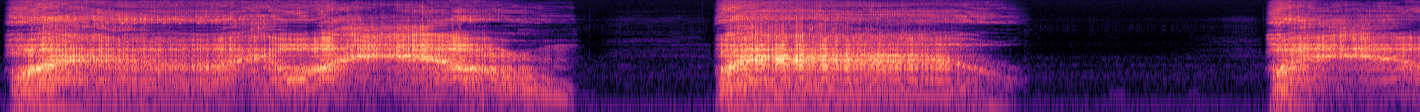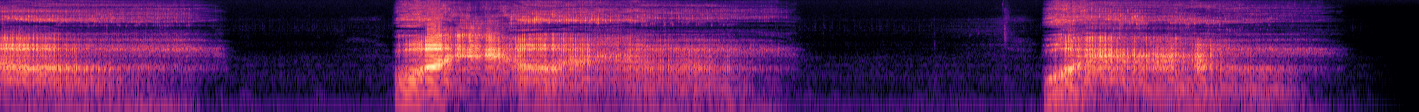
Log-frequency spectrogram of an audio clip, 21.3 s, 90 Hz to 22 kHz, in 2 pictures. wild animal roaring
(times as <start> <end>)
0.0 4.4, 5.4 7.7, 9.5 12.4, 13.6 16.6, 18.5 20.8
